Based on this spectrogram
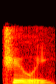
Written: chewy

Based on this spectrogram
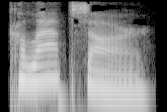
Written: collapsar

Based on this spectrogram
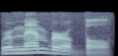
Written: rememberable

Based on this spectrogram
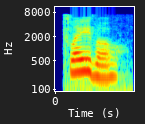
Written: flavo

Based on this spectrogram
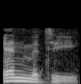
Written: enmity

